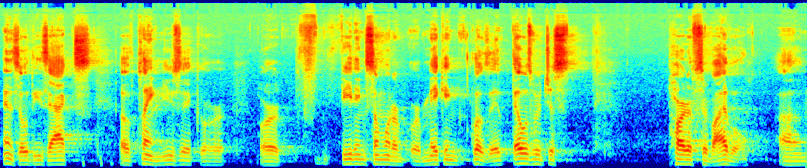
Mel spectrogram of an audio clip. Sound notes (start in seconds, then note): none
